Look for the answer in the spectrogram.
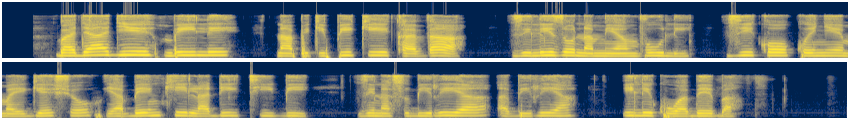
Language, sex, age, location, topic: Swahili, female, 25-35, Mombasa, government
